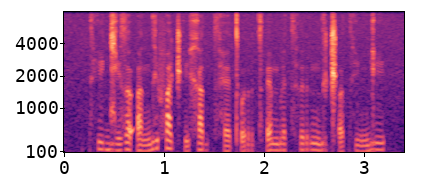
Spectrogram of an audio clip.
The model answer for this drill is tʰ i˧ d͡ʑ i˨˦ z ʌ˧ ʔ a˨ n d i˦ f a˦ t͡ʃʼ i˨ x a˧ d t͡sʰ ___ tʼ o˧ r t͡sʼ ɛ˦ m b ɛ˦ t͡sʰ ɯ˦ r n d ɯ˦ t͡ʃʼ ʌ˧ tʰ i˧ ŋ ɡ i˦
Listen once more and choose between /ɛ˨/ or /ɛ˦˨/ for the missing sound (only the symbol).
ɛ˨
